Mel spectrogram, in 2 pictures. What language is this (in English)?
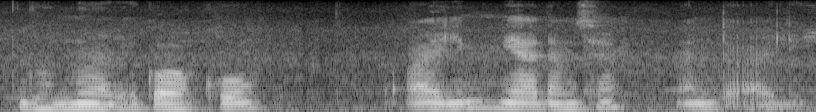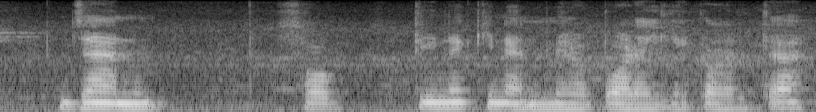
Nepali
